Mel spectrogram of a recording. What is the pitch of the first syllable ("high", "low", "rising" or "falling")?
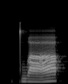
rising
